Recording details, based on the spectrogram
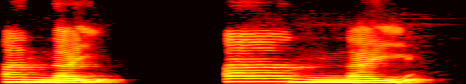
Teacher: eu grudo o som do N com o som do A, no começo dessa palavra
